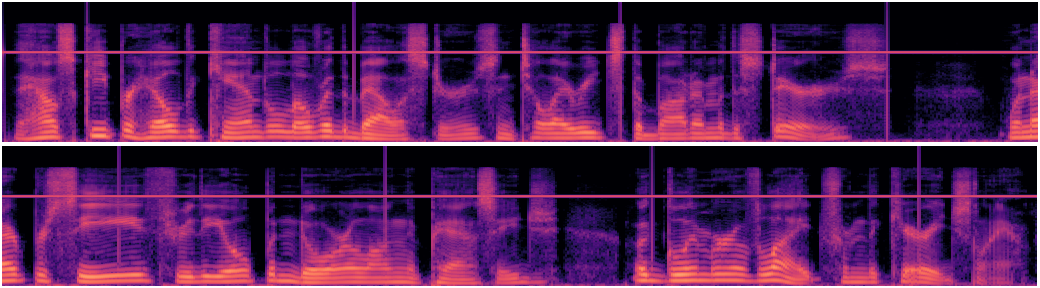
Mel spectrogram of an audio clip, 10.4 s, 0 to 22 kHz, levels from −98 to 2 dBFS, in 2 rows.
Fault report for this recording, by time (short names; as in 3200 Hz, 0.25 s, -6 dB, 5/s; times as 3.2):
tick 45 rpm -15 dBFS
tone 5000 Hz -33 dBFS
